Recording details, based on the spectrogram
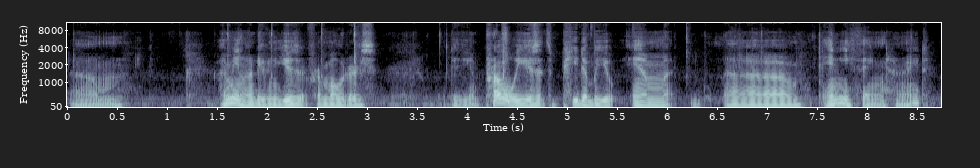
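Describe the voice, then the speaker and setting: Low gravelly man, casual bench commentary. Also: big pitch swings, measured pace, mellow. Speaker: host of an electronics mailbag video. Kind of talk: casual unscripted bench commentary while unboxing and testing gadgets. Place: indoor electronics workbench.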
